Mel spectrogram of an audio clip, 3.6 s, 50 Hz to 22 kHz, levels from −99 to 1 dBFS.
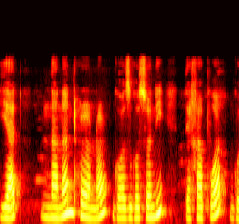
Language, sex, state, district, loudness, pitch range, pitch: Assamese, female, Assam, Kamrup Metropolitan, -17 LUFS, 180-235 Hz, 190 Hz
